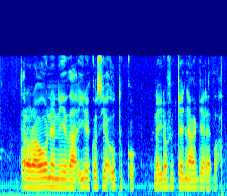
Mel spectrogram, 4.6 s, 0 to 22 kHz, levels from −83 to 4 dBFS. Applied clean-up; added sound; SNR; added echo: none; none; none; none.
